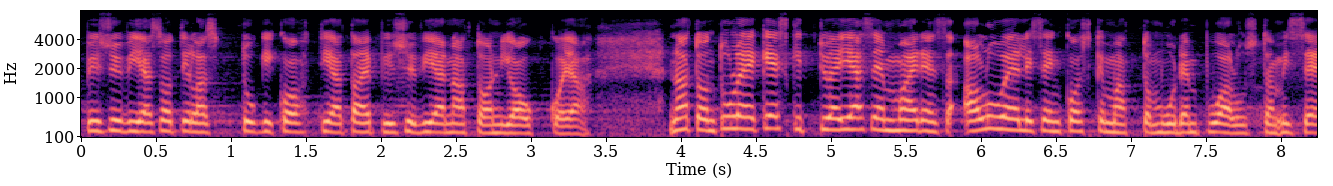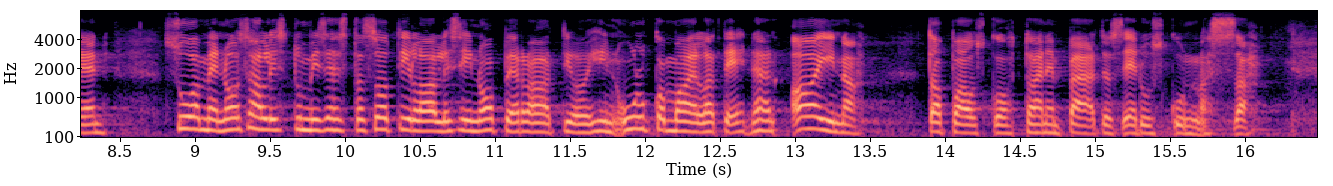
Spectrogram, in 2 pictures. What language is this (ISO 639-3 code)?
fin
